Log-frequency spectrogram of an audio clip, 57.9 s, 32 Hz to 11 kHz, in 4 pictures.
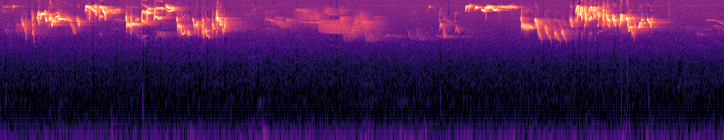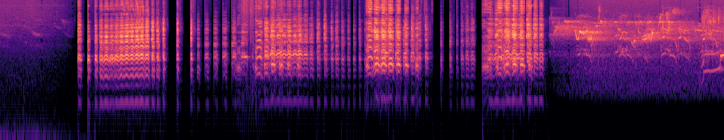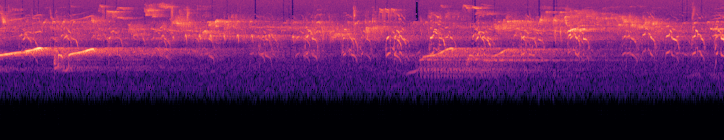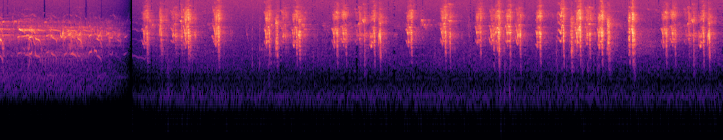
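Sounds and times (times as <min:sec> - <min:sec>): goose-like honks: 0:16.0 - 0:25.4
flock of birds calling: 0:19.0 - 0:23.0, 0:23.7 - 0:25.4, 0:26.0 - 0:45.8
bird squawks and chirps: 0:19.1 - 0:23.0, 0:28.5 - 0:33.2, 0:36.7 - 0:44.2.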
